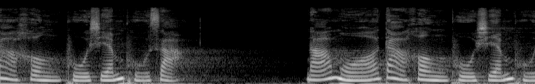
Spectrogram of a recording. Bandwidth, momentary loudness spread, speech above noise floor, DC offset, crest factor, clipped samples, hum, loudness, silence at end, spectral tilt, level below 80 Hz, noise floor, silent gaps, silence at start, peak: 15.5 kHz; 8 LU; 36 dB; under 0.1%; 16 dB; under 0.1%; none; -20 LUFS; 0 s; -6 dB/octave; -42 dBFS; -55 dBFS; none; 0 s; -4 dBFS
